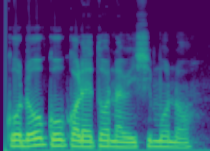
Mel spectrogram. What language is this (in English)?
Kikuyu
